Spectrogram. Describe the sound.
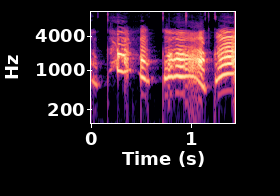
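A person imitates a scary crow, giving four harsh, nasal caws in quick succession, fairly loud, with no other talking.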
